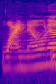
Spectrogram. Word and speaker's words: Winona: new jersey totally my impression yeah and it's pronounced winona why nona why not no no okay i'm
